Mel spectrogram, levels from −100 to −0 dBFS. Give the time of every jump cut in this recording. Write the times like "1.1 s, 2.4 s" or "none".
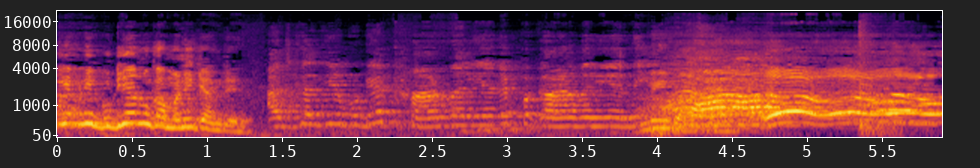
1.3 s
